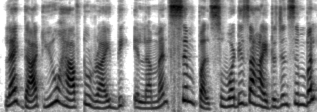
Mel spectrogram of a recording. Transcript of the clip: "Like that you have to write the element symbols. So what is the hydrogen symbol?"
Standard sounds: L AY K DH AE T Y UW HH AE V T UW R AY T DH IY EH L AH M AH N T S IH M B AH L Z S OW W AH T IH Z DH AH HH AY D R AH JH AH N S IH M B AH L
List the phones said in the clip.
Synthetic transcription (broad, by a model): L AY K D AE T Y UW HH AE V T UW R AY T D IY EH L AH M AH N T S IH M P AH L S OW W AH T IH Z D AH HH AY D R AH JH AH N S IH M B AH L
